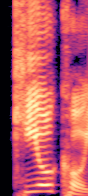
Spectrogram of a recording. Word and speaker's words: Kyoko: t-rex but anyway uh kyoko yo you do not pronounce the j apparently i checked and it's uh two long o's so uh is an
